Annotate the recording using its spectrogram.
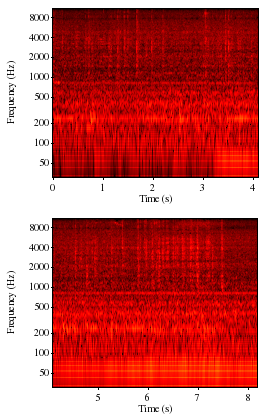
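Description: Stylus of a turntable riding in the run-out groove of a vinyl LP after the song has ended: a steady surface hiss with faint scattered crackles and clicks. A low hum comes in about three seconds in.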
